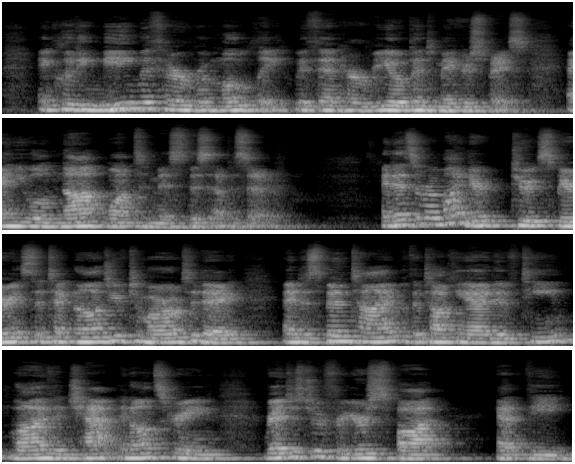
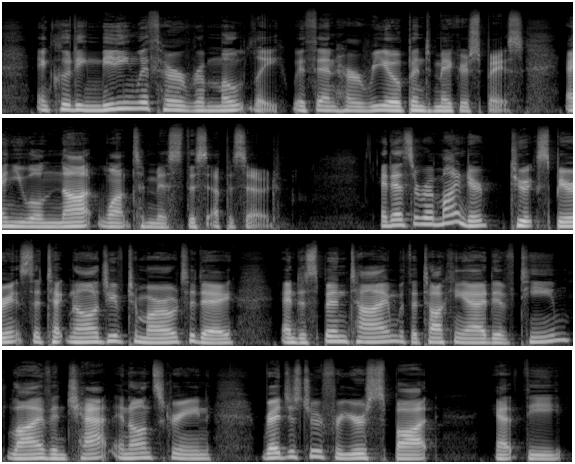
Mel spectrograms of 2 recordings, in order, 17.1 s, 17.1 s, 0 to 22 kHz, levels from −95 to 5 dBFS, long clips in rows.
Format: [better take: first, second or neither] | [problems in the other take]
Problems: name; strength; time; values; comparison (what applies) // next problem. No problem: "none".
second | off-mic speech; far // room echo; slight; dies away in 0.5 s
